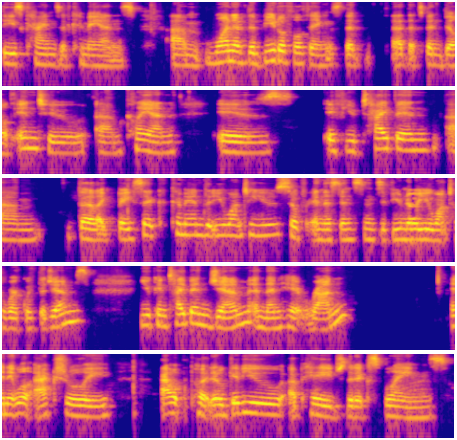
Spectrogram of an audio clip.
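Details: Adult woman; no disorder.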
